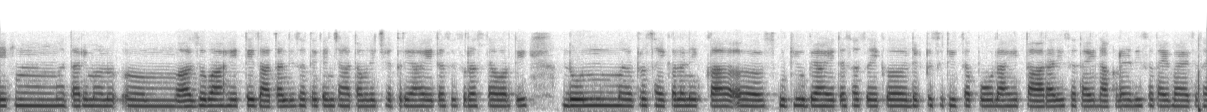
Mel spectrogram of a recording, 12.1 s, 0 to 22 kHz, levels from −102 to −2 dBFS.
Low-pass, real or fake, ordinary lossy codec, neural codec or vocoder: 7.2 kHz; real; Opus, 24 kbps; none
